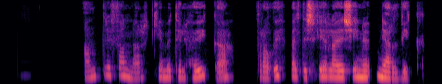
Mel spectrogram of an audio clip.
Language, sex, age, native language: Icelandic, female, 40-49, Icelandic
